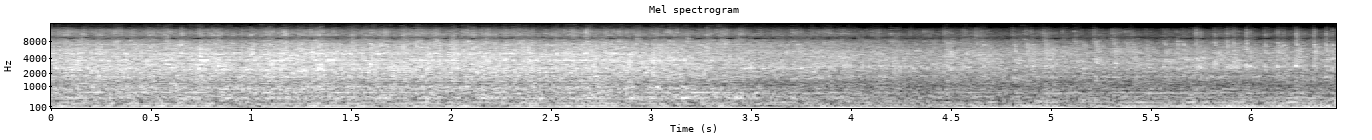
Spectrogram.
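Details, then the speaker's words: 1964 Chevrolet Impala SS 409 V8 fired right up: deep, smooth, even idle burble with no lifter noise or tapping; quiet and healthy, normal idle. "Fire it up. Fired right up. And she's quiet. No lifter noise, no tapping."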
